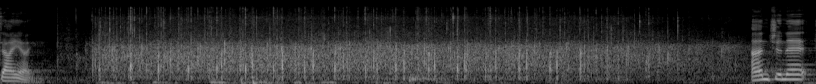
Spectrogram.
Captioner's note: applause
